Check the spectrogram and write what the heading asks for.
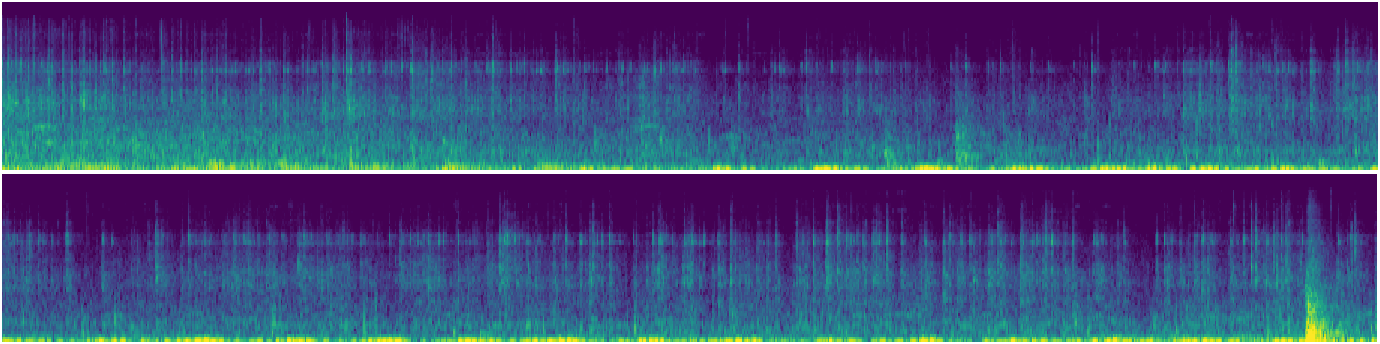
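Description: Small plastic wheels of a shopping trolley rattling over cobblestones: a fast, irregular clatter of small clicks that grows denser a few seconds in.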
